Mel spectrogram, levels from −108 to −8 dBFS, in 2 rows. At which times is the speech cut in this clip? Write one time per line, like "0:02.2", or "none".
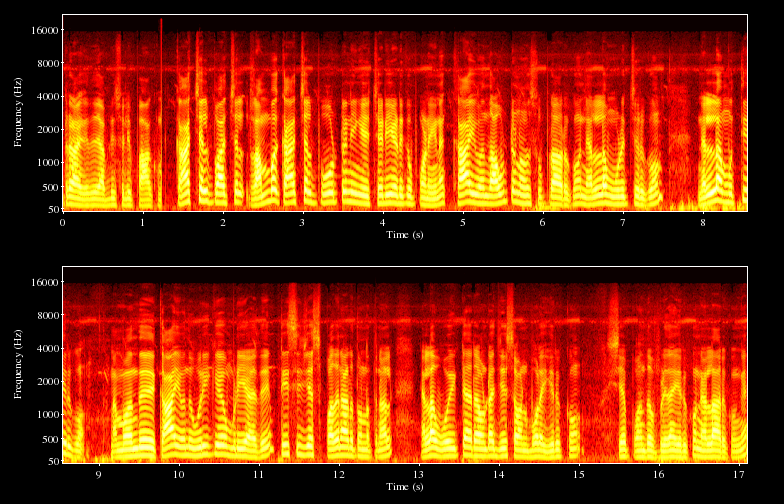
0:01.2
0:11.2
